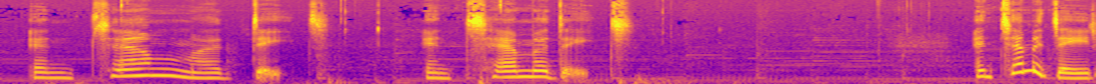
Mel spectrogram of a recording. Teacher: With the stress on the second syllable, tim. The third syllable is a very weak syllable with a schwa sound. The last syllable is date, just like the date on a calendar.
